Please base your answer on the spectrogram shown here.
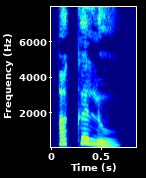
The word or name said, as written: ಅಕ್ಕುಲ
